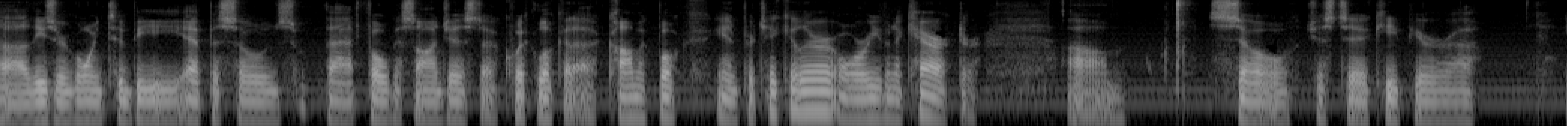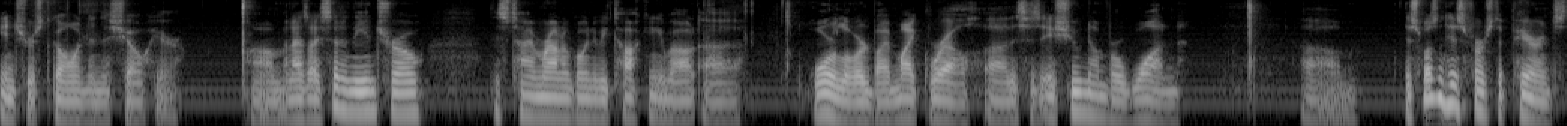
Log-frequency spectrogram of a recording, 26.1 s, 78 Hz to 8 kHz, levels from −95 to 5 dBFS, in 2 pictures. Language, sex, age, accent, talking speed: English, male, 40-59, American, 165 wpm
